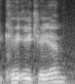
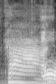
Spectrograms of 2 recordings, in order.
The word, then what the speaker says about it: Caan: James Caan, Caan! who is Is it James Caan or James Caan. is it Caan? It's Caan? But Caan. then wouldn't it be Khan?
